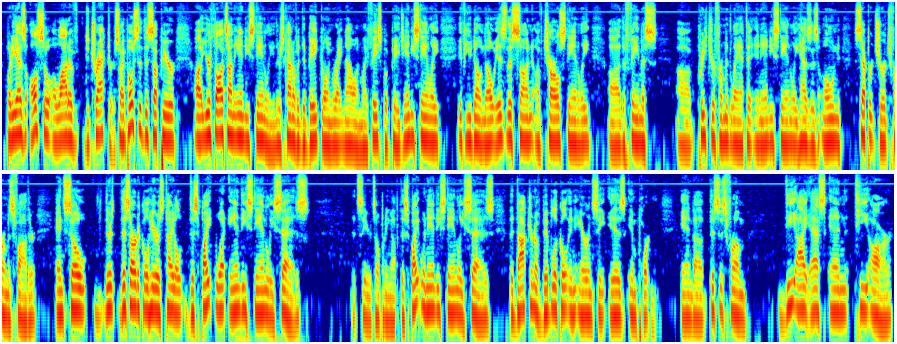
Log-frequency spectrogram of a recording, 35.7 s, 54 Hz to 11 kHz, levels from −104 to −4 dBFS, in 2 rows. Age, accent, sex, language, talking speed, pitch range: 40-59, American, male, English, 170 wpm, 125-155 Hz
